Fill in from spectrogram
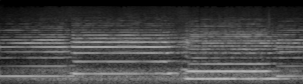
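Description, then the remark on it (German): A loud horn of a Swiss postal bus plays its three-note call: three sustained, brassy tones in a stepped sequence, with no voices present. “Was der Komponist Giacchino Rossini und die Hupe der Schweizer Postautobusse gemeinsam haben, das hören Sie in dieser Episode der Audio Travels.”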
